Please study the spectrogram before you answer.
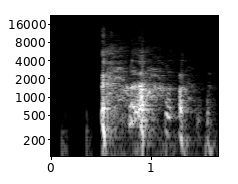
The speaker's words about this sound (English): I've been I've been coughing for like the last month on these episodes.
